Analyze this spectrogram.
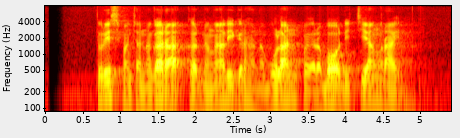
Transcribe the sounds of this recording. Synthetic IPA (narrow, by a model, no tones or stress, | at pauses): t̪uɾɪsmaɲt͡ʃanːəɡaɾakərnəŋaliɡəɾaɦanabulanpoɛɾəbɔdit͡ʃiaŋraj̰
